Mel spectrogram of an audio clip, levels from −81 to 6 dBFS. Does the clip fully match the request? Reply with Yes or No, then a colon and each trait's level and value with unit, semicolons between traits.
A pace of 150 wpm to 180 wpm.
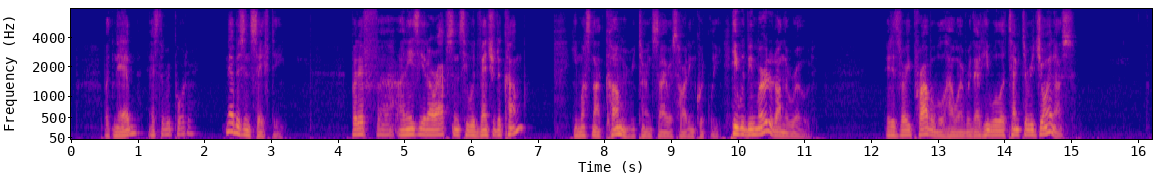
Yes: average, 175 wpm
